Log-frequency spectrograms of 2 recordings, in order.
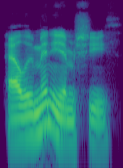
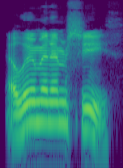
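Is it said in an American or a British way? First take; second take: British; American. First: Aluminium is said the British way, five syllables. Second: Aluminum is said the American way, four syllables.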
